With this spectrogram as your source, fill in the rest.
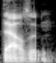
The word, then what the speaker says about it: thousand: hundred thousand yeah uh really try to exaggerate the th I was hearing just say traditional T sound so you're saying 100 000 but it should be thousands one hundred thousand perfect do you understand enrolled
